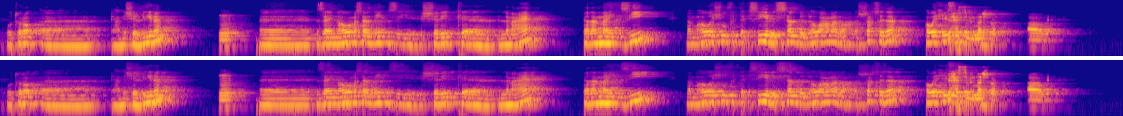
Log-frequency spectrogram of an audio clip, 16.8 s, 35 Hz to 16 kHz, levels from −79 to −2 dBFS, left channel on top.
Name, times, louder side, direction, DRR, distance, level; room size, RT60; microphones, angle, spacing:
voice 1, 0.1-2.5 3.9-8.0 8.8-9.8 10.3-13.5 13.9-14.8, left 1 dB, 45° left, 6 dB, 5.0 m, -21 dB
voice 2, 14.2-14.9 15.4-15.7, right 2 dB, 30° right, 7 dB, 3.0 m, -19 dB
29.0 x 25.5 x 8.0 m, 0.81 s
head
